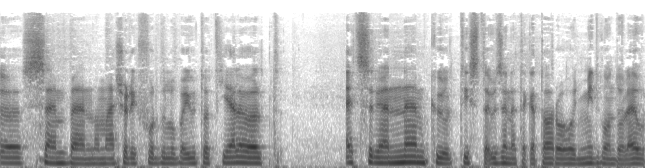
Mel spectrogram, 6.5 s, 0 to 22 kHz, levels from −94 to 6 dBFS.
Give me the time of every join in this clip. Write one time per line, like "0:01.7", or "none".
none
